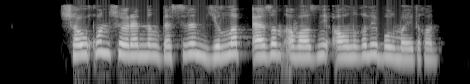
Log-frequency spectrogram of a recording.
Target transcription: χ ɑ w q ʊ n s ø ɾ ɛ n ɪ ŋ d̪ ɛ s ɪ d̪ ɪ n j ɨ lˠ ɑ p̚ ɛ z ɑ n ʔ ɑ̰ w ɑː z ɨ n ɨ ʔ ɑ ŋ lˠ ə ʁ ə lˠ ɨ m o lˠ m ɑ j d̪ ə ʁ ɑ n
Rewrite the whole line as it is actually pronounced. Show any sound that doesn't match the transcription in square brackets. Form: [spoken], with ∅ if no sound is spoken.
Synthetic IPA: [ʃ] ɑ w q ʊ n s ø ɾ ɛ [nː] ɪ ŋ d̪ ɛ s ɪ d̪ ɪ n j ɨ [lˠː] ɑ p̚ ɛ z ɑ n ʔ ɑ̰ w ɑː z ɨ n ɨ ʔ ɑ ŋ lˠ ə ʁ ə lˠ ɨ [b] o lˠ m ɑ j d̪ ə ʁ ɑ n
